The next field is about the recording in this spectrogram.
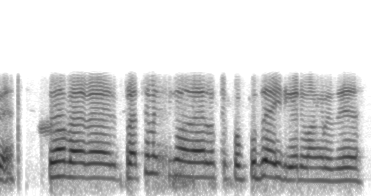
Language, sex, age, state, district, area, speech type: Tamil, male, 18-30, Tamil Nadu, Tiruchirappalli, rural, conversation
